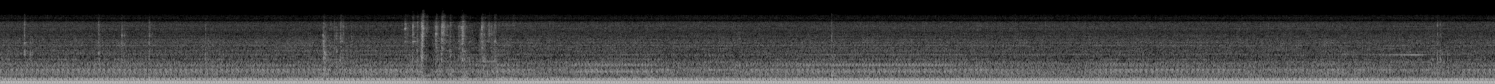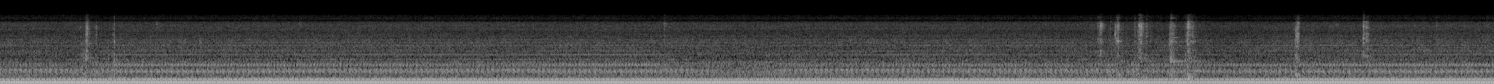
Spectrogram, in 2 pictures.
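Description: Diesel engine of a compact loader running steadily at constant speed. A few sharp knocks come about four seconds in and again near the end.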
